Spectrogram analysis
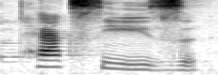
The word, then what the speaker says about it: taxis: And then most accents take the vowel in the second syllable of taxis, make it different from that in Texas. They're extremely different for me. Everybody, 很多计程车 taxis. Okay, 德州, Texas. What vowel do I have in the second syllable of Texas? It's a schwa, definitely a schwa.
